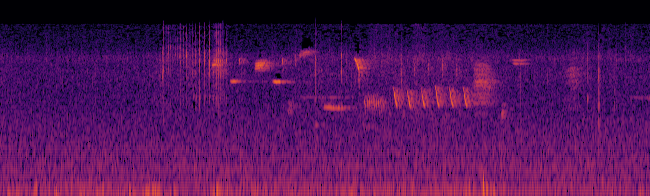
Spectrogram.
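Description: A songbird singing: a harsh high note, a few short whistles at different pitches, then a quick trill of about seven notes.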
